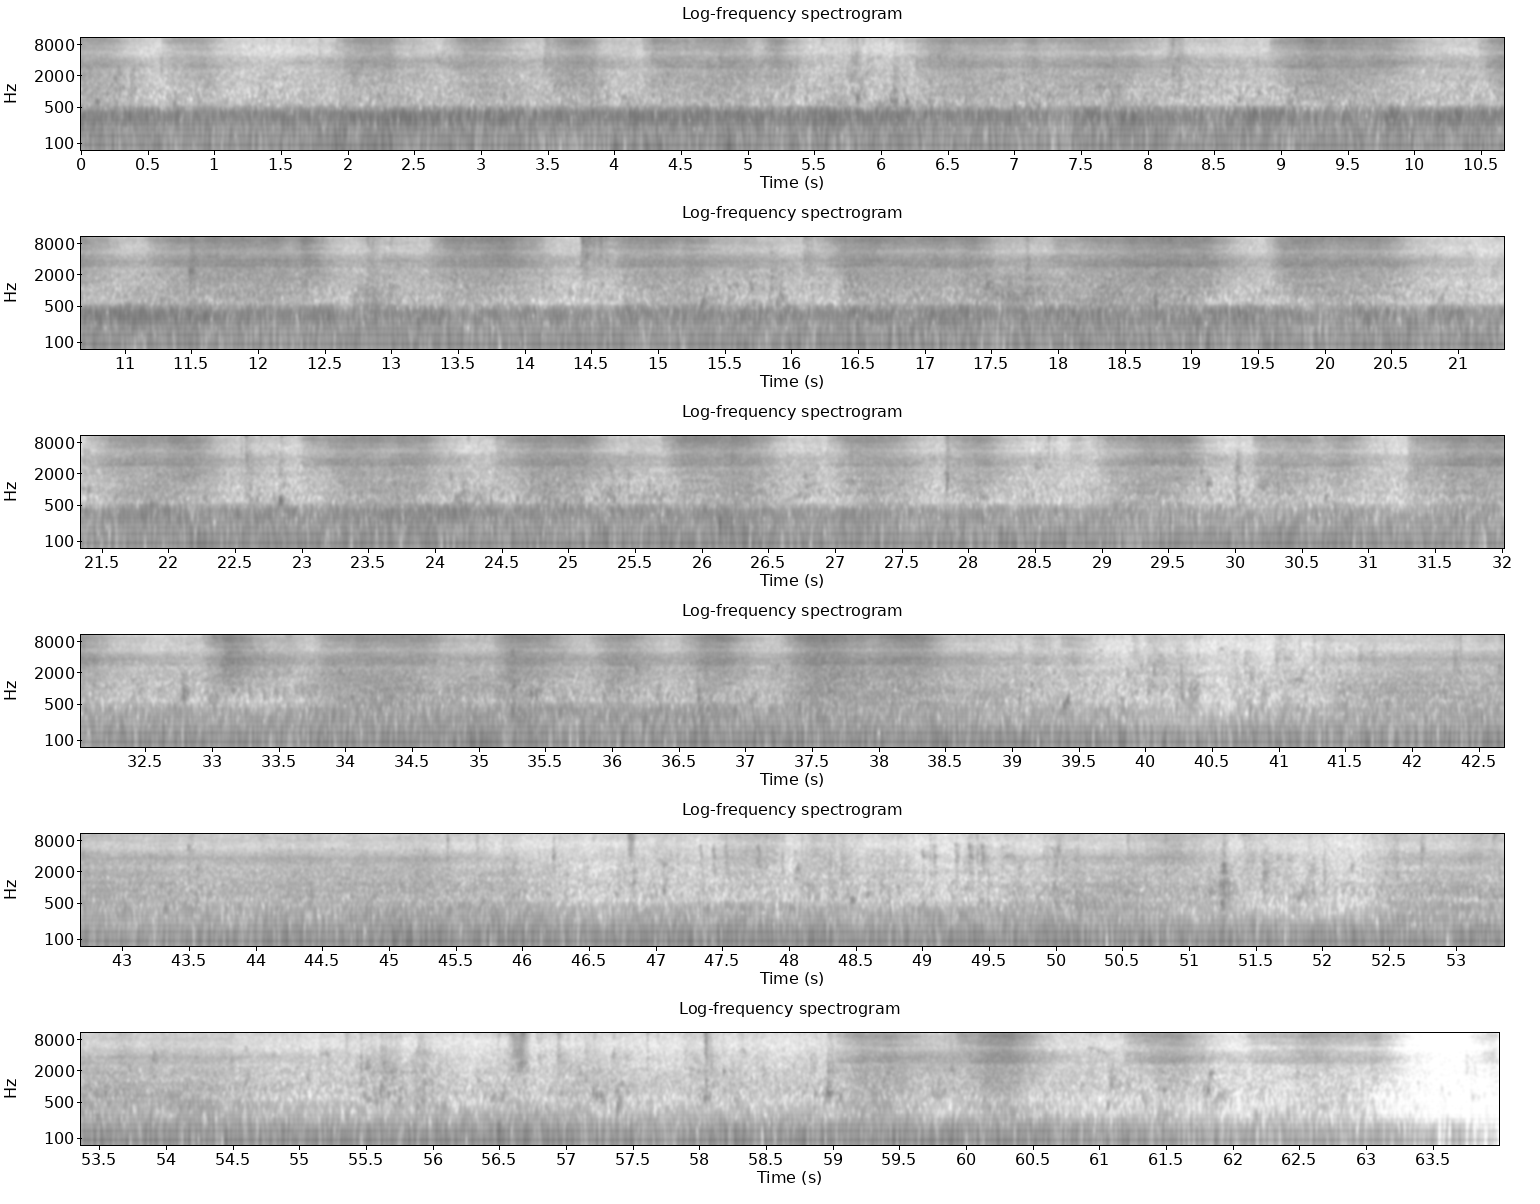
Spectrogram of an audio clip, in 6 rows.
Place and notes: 沙港遊樂碼頭, Huxi Township - In the dock
In the dock, Waves and tides, Construction noise
Zoom H2n MS+XY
